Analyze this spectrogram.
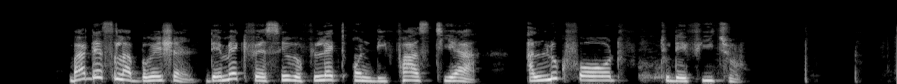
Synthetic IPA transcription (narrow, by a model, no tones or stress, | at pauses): baɪdəsɛlɛbɹeʃɔ̃ndemekfɛsĩɹiflɛk̚tʰɔ̃ndifastʰjiə | ãnlukfɔwədtʰudefjut͡ʃə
